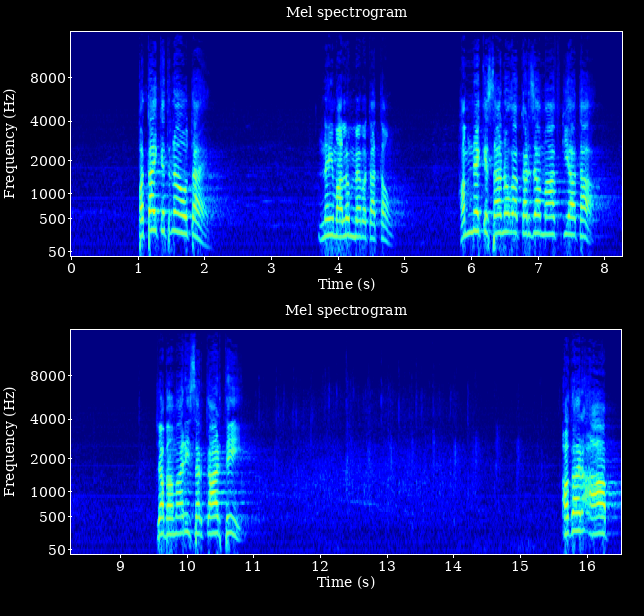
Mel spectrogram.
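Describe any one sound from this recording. A middle-aged man speaks forcefully into a microphone over a loudspeaker, in short bursts with pauses.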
